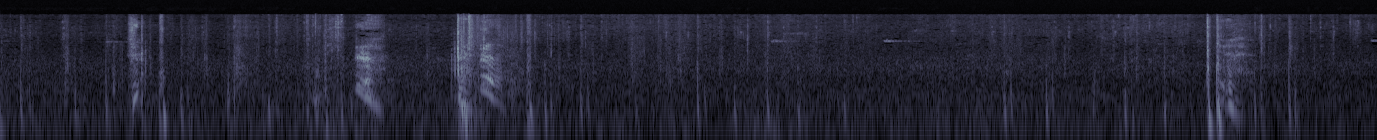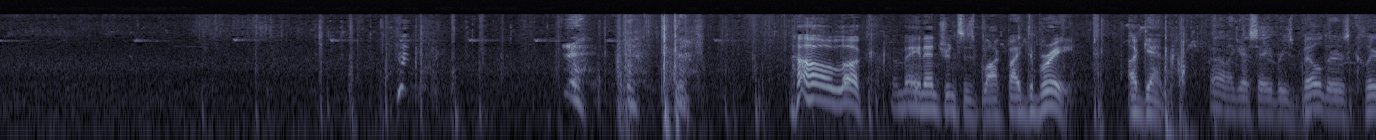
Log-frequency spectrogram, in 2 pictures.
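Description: Footsteps crunch on stone and dirt.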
